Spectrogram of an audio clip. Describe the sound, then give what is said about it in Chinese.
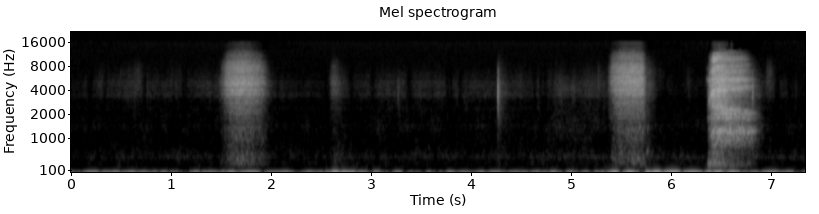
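Loud, heavy breathing from someone alone at home: three strong, breathy bursts of air stand out, with fainter breaths in between and no speech. “你喘的能不能小点声啊？我知道你个人在家，可你这喘的也太大声了吧，我听着不好意思。”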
